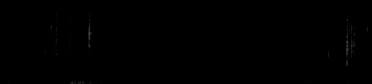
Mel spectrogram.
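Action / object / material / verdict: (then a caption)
scrape / bar of soap scraped with a craft knife / soap / none. A craft knife scratches scores into a solid lavender and white striped bar of soap held in the hand, flaking pieces off. Quiet, bright, crisp scraping crunches come in two short bursts, one near the start and one at the end, with near silence between.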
